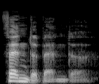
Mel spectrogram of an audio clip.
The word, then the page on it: fender-bender: British English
